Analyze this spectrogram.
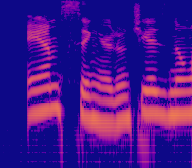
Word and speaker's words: Amsinger: we can have your friend from MLB Network, Grant Assminger. Amsinger.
